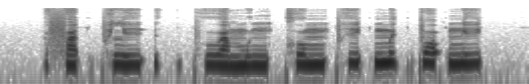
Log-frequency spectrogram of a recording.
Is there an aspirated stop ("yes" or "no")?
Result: yes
